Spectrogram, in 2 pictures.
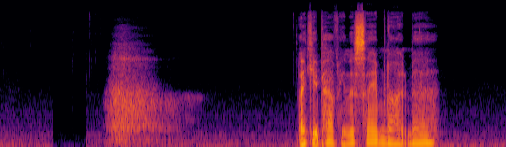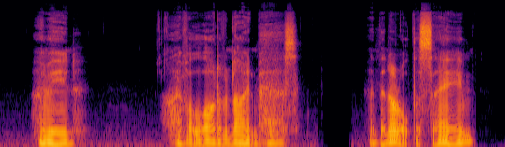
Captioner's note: sigh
